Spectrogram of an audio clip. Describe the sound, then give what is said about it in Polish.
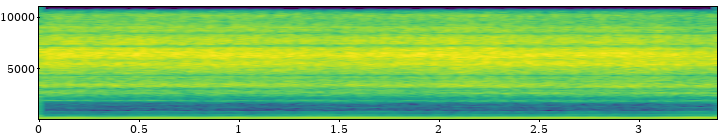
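A voice sounds the letter z as a steady, buzzing "zzz" for about three seconds, imitating a drone or hum. It is even in loudness, with no other sounds around it. “Zi, literka zi, zi, tak jak na przykład, o, ale w ogóle sam odgłos zi,”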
